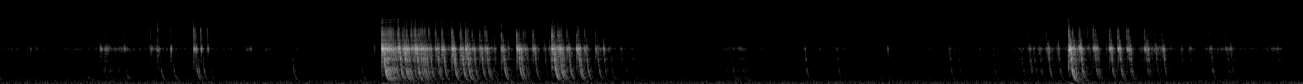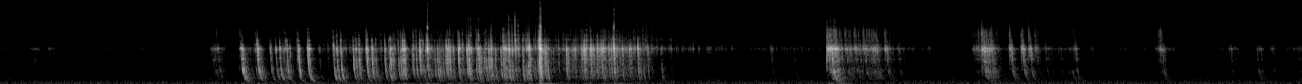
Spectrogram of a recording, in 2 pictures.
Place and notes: {
  "title": "Fobney Island Nature Reserve Reading UK - Cracking Lake Ice",
  "date": "2021-02-13 08:45:00",
  "description": "I put a couple of Hydrophones just below the surface of the frozen lake, the ice was roughly 4cm thick and cracked under my weight producing the sounds as I walked on it. Olympus LS10",
  "latitude": "51.43",
  "longitude": "-0.99",
  "altitude": "39",
  "timezone": "Europe/London"
}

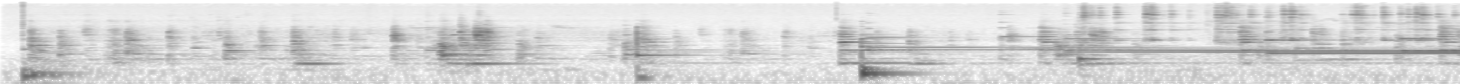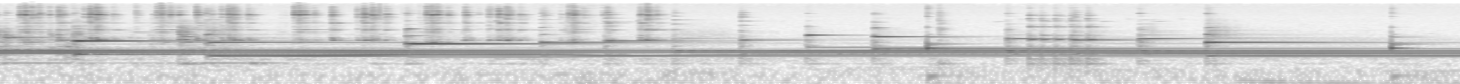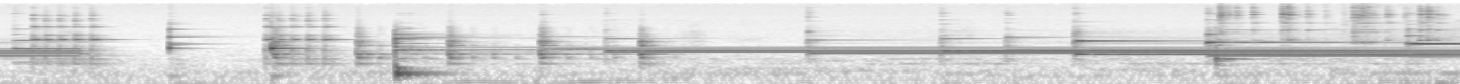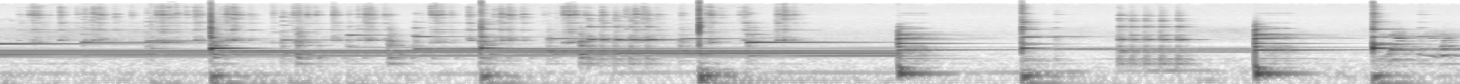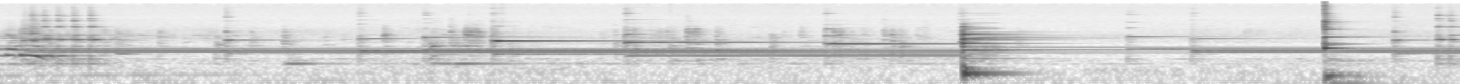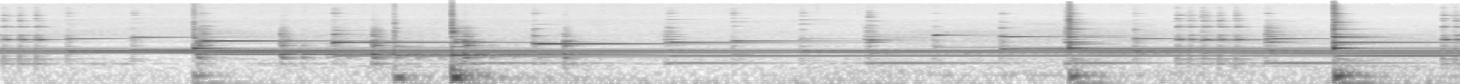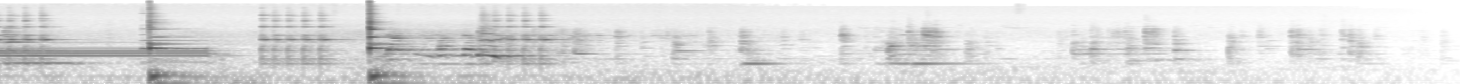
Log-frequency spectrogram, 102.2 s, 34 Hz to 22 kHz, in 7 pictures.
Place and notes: {
  "title": "hoscheid, parking place, sound object",
  "date": "2011-08-09 23:51:00",
  "description": "At the parking place of the village. A sound object in form of a metal table with different sized objects on concepted by Michael Bradke. A percussive play of the objects effects the sample playback of sounds from the Klangwanderweg.\nHoscheid, Parkplatz, Geräuschobjekt\nAuf dem Parkplatz des Ortes. Ein Geräuschobjekt in Form eines Metalltisches mit verschieden großen Objekten darauf, konzipiert von Michael Bradke. Ein Schlagspiel mit den Geräuscheffekten der Objekte vom Klangwanderweg.\nMehr Informationen über den Hoscheid Klangwanderweg finden Sie unter:\nHoscheid, parking, élément sonore\nSur le parking du village. Un objet pour faire des sons conçu par Michael Bradke, se présentant sous la forme d’une table en métal avec des objets de différente taille. Le jeu de percussion avec les objets donne un échantillon de sons du Sentier Sonore.\nInformations supplémentaires sur le Sentier Sonore de Hoscheid disponibles ici :\nmore informations about the Hoscheid Klangwanderweg can be found here:",
  "latitude": "49.95",
  "longitude": "6.08",
  "altitude": "477",
  "timezone": "Europe/Luxembourg"
}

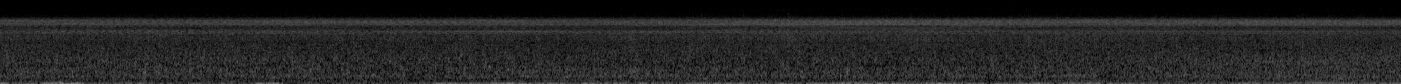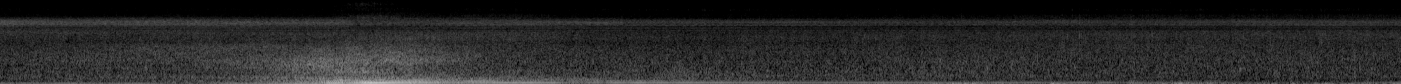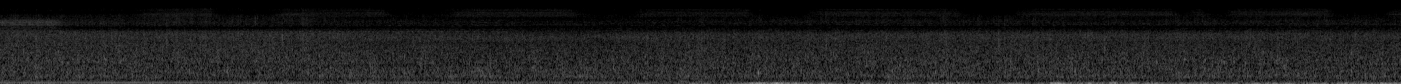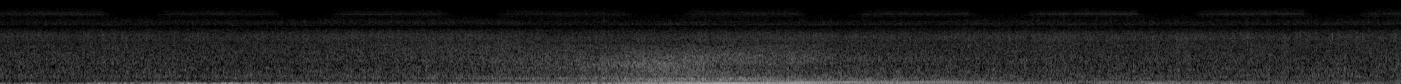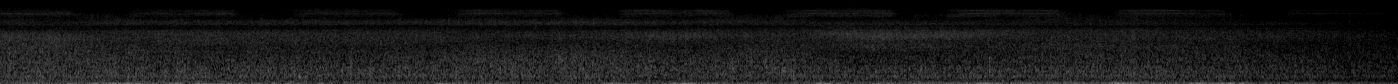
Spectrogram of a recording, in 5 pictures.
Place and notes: {
  "title": "羅馬公路李生橋, Fuxing Dist., Taoyuan City - Stream and Cicada",
  "date": "2017-08-14 15:55:00",
  "description": "stream, Cicada, traffic sound, birds sound, Next to the bridge, Binaural recordings, Sony PCM D100+ Soundman OKM II",
  "latitude": "24.79",
  "longitude": "121.28",
  "altitude": "355",
  "timezone": "Asia/Taipei"
}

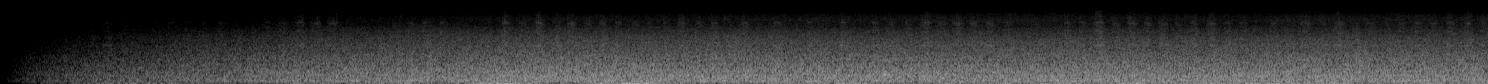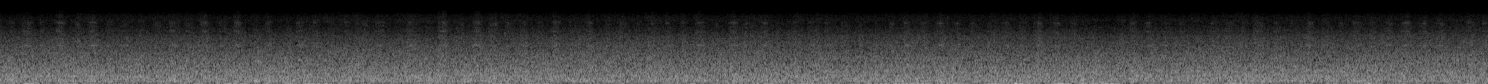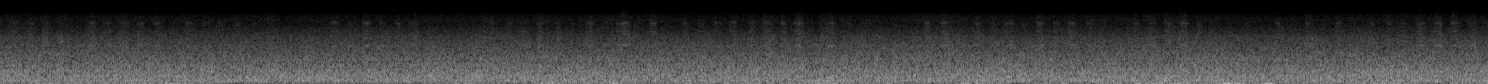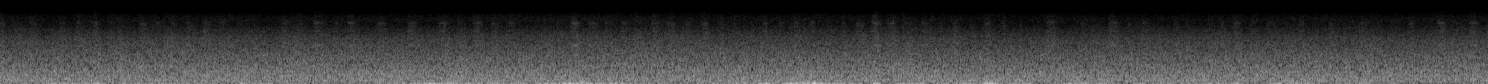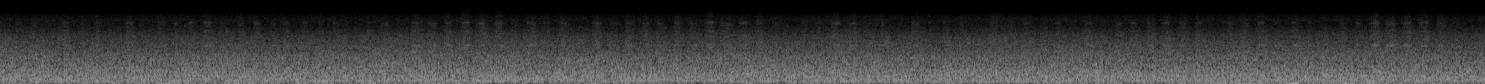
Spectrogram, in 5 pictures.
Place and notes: {
  "title": "Lithuania, Uzpaliai, turbine at hydro power plant - turbine at hydro power plant",
  "date": "2012-03-29 16:15:00",
  "description": "turbine and falling water at the hydro power plant dam",
  "latitude": "55.65",
  "longitude": "25.58",
  "altitude": "89",
  "timezone": "Europe/Vilnius"
}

